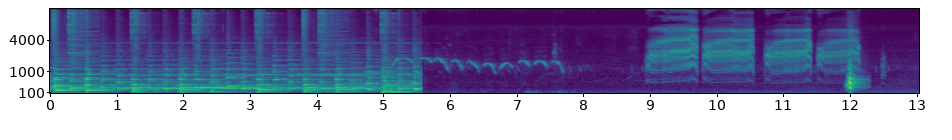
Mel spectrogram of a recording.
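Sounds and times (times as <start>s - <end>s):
bird whistling falling notes: 5.0s - 7.7s
bird harsh rasping calls: 8.9s - 12.7s.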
